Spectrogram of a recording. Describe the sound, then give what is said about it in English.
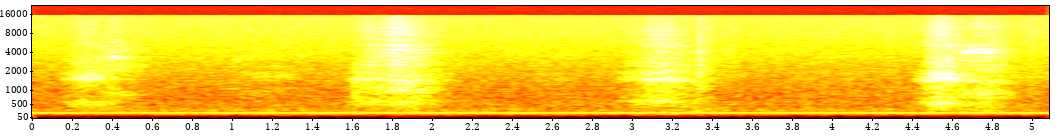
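Four soft exhaled breaths, one on each turn of a spinal twisting exercise, come at a roughly even pace. They are faint, airy puffs over a steady low hum. “make sure you let out a little breath on every turn”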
